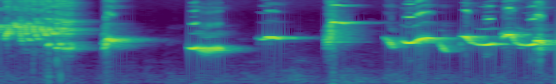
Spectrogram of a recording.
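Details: Male-provoking fighting song of an oriental magpie-robin, sung in the open 'ngeplong' style. It begins with a harsh rasp, then gives separate short whistles at varied pitches and ends with a warbling, wavering whistled phrase.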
